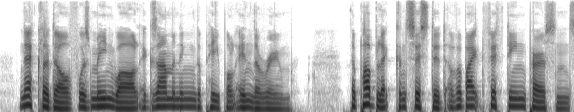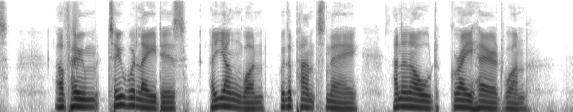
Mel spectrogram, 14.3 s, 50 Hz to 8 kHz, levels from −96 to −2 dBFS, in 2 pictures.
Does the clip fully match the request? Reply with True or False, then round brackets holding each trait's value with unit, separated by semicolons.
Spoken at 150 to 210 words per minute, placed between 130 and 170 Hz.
False (140 wpm; 135 Hz)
